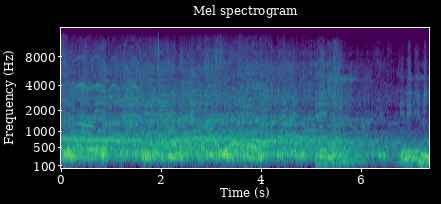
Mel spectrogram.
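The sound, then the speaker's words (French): A large crowd in Kinshasa roars and cheers continuously, acclaiming President Félix Tshisekedi at the launch of the Kinshasa propre programme, many voices shouting together in a dense, loud wash with occasional whistles cutting through. “Le président Félix Tshisekedi y assiste, c'est lui le fils de l'opposant historique que la foule acclame.”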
